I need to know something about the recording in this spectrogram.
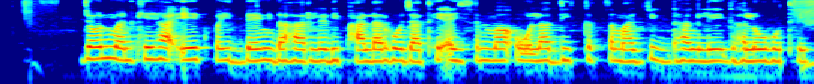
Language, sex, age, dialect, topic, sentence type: Chhattisgarhi, female, 18-24, Western/Budati/Khatahi, banking, statement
